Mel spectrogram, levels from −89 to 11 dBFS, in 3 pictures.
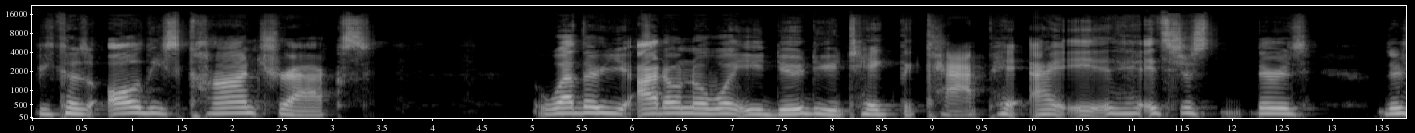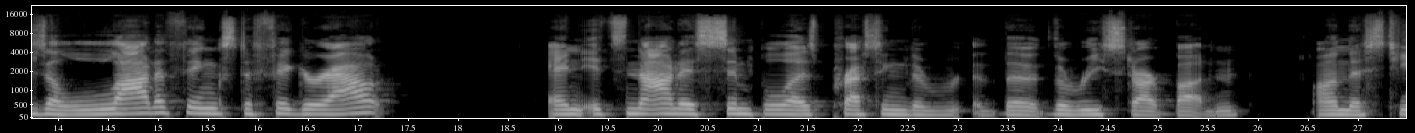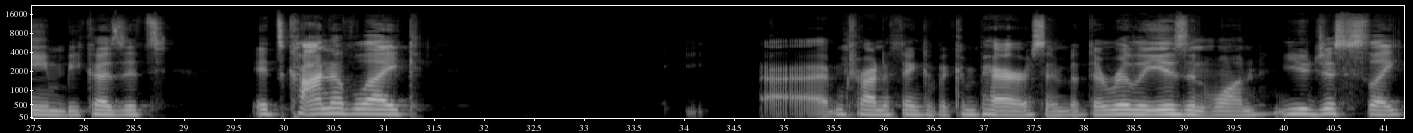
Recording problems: wrong speed, natural pitch; too slow; 0.5 times normal speed

